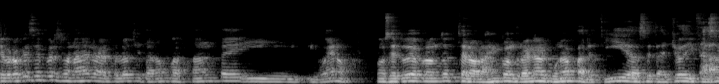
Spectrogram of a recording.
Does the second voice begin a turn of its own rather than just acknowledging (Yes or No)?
Yes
